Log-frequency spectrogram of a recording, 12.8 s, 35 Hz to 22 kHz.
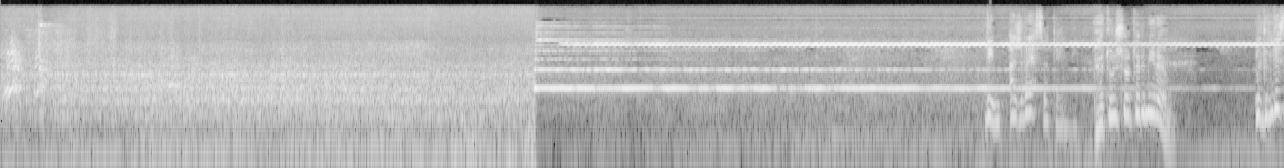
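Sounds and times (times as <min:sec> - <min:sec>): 
train roaring by overhead: 0:00.0 - 0:12.8
steady high-pitched ringing tones: 0:05.4 - 0:12.8
speech: 0:09.9 - 0:11.9, 0:12.5 - 0:12.8.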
